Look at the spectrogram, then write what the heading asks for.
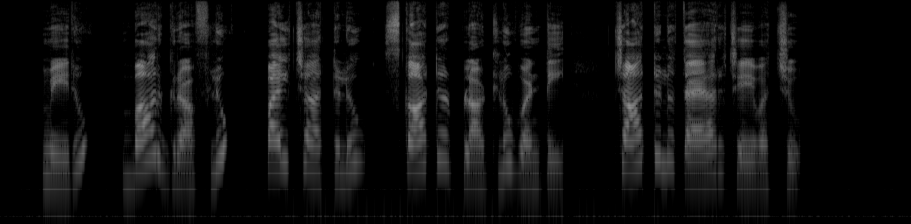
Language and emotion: Telugu, neutral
